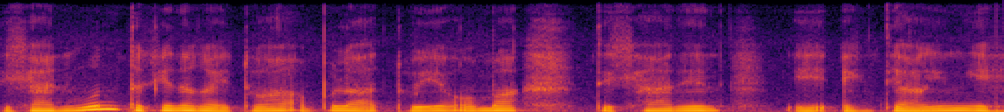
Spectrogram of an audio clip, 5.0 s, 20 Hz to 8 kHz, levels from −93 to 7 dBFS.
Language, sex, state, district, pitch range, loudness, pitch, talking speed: Mizo, male, Mizoram, Aizawl, 135-155 Hz, -15 LUFS, 145 Hz, 205 wpm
